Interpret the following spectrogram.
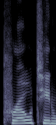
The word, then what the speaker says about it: protein: By the way, in the word protein we have the O sound in the beginning, pro, and then teen. And make sure you pronounce the long e.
